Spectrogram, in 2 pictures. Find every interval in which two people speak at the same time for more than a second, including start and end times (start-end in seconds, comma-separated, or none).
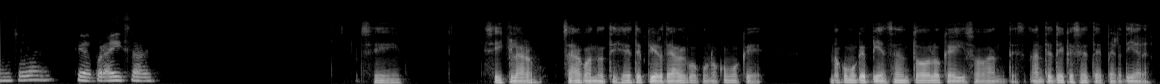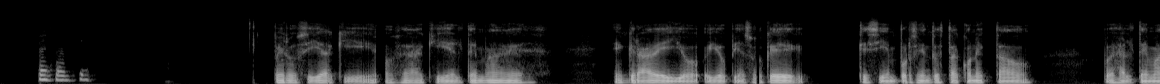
none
